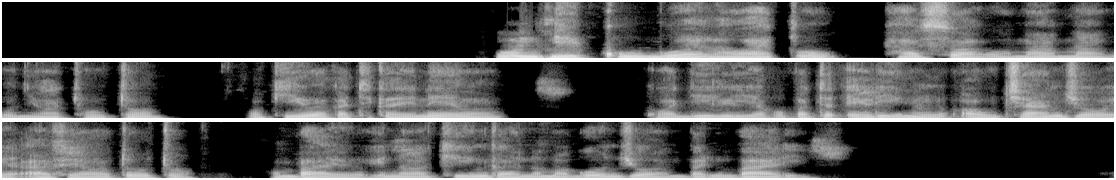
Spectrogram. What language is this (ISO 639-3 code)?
swa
